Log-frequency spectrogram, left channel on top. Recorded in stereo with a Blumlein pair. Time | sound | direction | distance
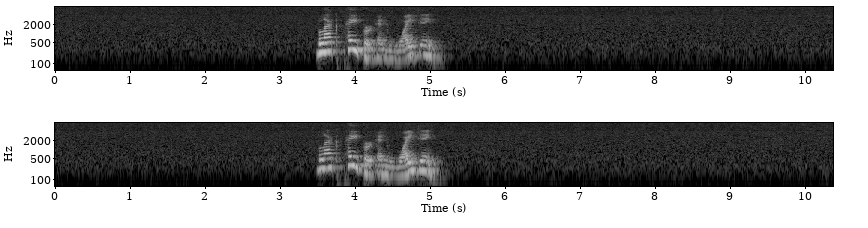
3.5 | a man speaking | 25° left | 0.9 m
